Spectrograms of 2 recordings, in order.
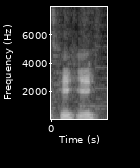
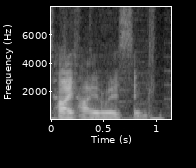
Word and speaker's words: Hi Hi Racing: It's not Hihi, it's Hi Hi Racing.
